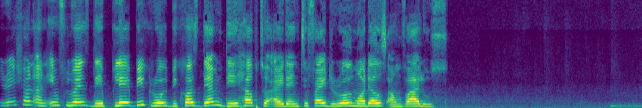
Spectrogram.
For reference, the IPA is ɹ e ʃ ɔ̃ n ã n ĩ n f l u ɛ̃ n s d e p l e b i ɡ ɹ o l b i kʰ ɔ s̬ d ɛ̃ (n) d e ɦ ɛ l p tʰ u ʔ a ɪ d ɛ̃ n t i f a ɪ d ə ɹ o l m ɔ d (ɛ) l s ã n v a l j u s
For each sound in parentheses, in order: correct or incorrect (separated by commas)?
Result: incorrect, correct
